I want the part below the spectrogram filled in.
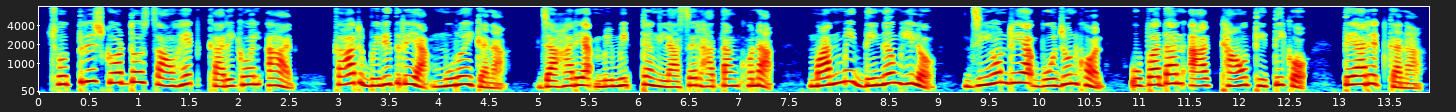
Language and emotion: Santali, neutral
